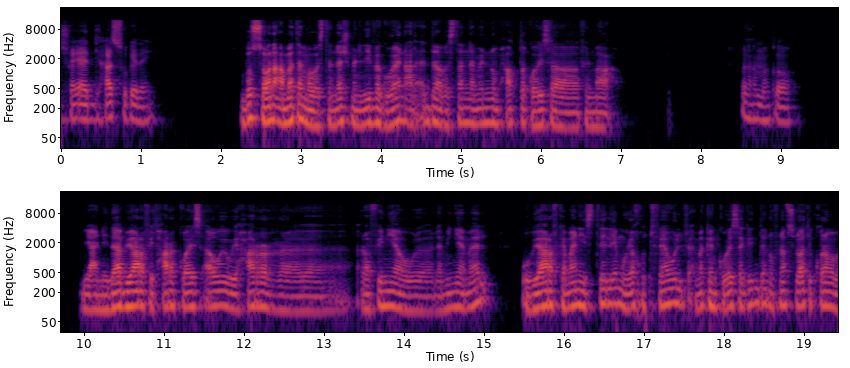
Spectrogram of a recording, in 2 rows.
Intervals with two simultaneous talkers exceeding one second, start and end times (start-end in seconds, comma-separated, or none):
none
